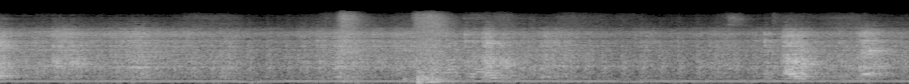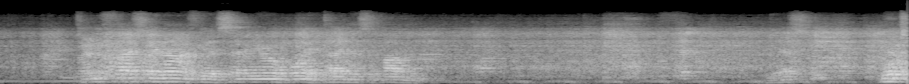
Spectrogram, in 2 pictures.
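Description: Sound plays from a small television across a room.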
